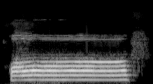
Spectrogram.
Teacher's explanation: make sure that your tongue goes right up to the back of your throat and blocks it all off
